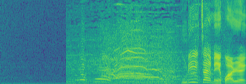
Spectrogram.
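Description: A woman cries out loudly.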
